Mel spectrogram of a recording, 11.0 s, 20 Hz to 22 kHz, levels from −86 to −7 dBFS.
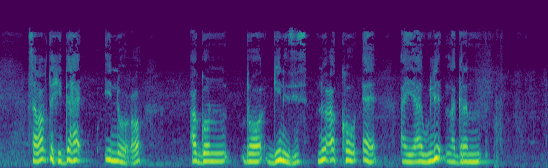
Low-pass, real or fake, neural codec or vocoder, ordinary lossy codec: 19.8 kHz; real; none; MP3, 48 kbps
